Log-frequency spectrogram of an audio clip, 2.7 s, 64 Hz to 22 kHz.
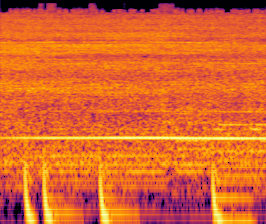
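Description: A 1400-watt Electrolux vacuum cleaner runs with a steady, high-pitched motor whine, while several low thuds fall irregularly beneath it.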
